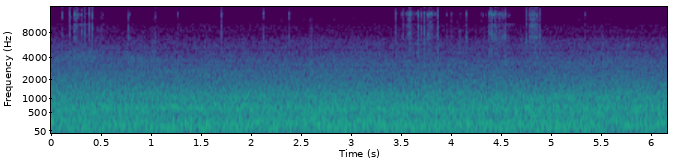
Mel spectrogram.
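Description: Steady rushing roar of water pouring through a dam's spillway gates into the river, an even rumble that does not change.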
